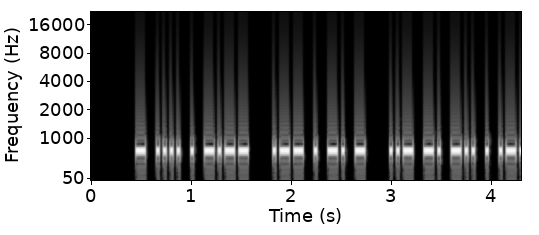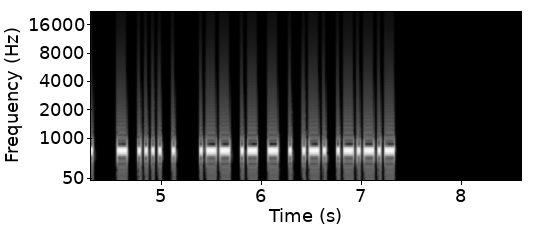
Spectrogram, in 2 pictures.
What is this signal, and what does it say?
Morse code, heard as a keyed tone, about 36 wpm, 700 Hz. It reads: THEY WENT UNDER THE WATER.
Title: Sentences from Top 1000 Words - Review Part 1 - 35wpm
